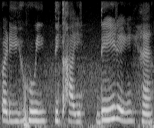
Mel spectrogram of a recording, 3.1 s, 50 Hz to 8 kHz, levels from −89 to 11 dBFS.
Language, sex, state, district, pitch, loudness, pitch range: Hindi, female, Punjab, Fazilka, 215 Hz, -12 LUFS, 205-220 Hz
